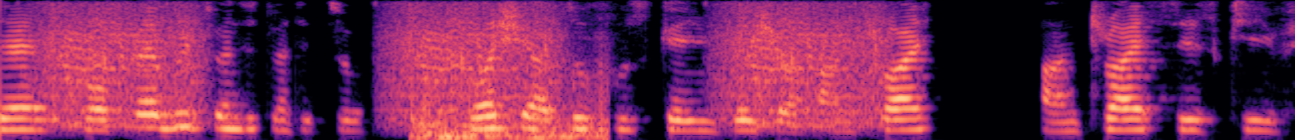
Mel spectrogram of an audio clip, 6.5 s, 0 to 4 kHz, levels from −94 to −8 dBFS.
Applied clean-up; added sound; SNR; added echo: none; Wind + Insect; 4 dB; none.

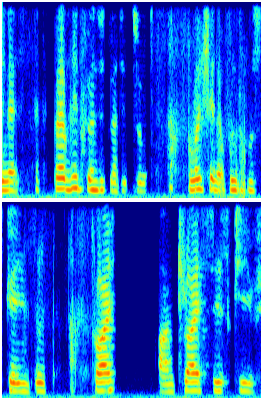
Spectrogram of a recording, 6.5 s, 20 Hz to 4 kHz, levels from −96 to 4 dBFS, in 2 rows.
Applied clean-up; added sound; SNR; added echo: neural diffusion model UNIVERSE++.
